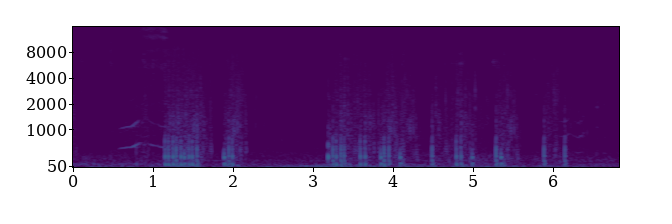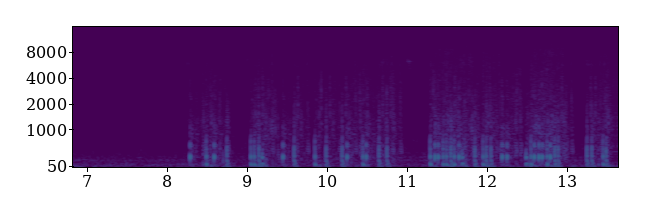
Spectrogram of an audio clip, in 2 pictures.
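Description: A pickaxe chips rapidly at rock in quick repeated knocks.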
